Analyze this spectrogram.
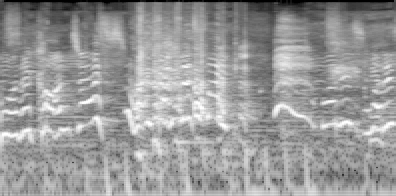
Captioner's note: laughing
